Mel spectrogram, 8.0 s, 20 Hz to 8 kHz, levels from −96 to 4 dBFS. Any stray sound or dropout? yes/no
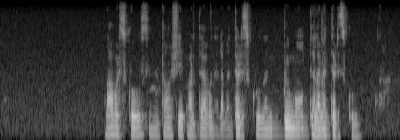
no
